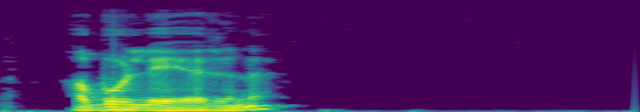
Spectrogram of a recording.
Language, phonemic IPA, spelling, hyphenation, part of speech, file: Norwegian Bokmål, /abʊˈleːrən(d)ə/, abolerende, a‧bo‧ler‧en‧de, verb, Nb-abolerende.ogg
- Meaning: present participle of abolere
